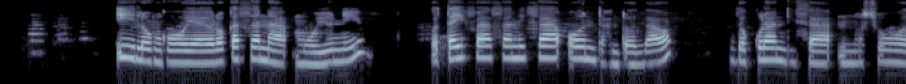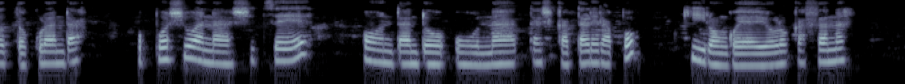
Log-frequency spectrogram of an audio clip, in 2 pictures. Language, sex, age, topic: Oshiwambo, male, 18-24, finance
